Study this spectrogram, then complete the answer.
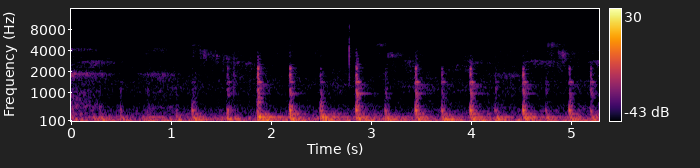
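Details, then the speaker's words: Mercedes E320 W211 front hub about 50 miles after wheel bearing replacement: sharp uneven clicks about three a second when rocked by hand; play as the new bearings seated. "i wanted to show you guys that there's actually a little bit of play in it you can hear that clicking"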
